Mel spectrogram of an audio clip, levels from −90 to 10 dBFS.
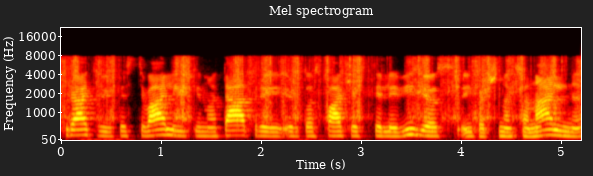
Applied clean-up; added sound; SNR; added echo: none; Rattle; 9 dB; none.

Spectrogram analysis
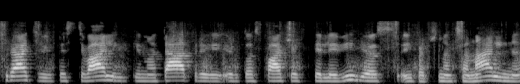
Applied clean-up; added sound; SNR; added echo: neural mask model RNNoise.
